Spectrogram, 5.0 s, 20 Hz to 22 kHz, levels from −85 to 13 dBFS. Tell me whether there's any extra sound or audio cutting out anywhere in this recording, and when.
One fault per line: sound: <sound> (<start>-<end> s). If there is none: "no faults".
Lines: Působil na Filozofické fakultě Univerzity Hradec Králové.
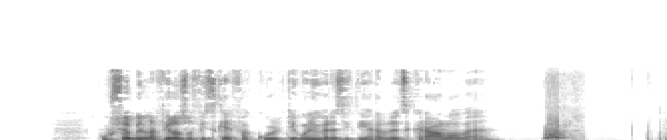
sound: bark (4.1-4.4 s)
